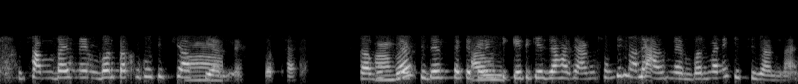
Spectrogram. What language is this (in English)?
Odia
